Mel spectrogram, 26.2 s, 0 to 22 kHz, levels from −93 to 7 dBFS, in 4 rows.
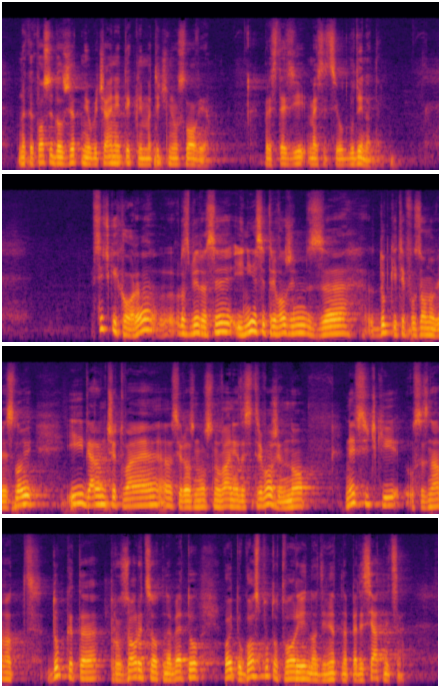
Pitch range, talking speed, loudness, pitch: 115-145 Hz, 115 wpm, -14 LUFS, 125 Hz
